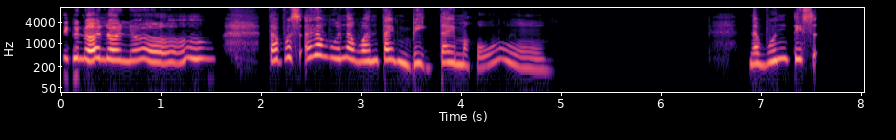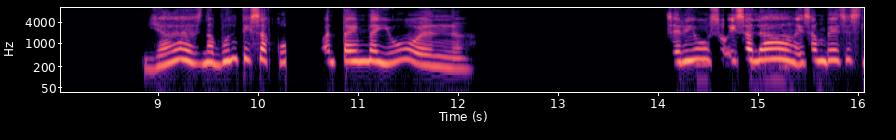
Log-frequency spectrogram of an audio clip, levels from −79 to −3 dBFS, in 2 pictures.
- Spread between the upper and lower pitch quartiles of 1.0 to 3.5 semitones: No, average, 4.2 semitones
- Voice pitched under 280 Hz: No, very high, 300 Hz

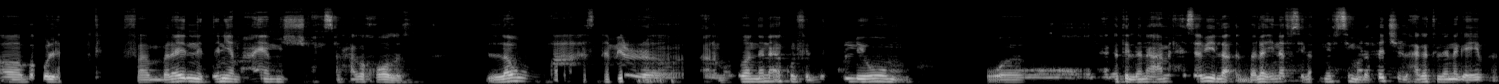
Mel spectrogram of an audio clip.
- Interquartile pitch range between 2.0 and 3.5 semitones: Yes, average, 3.0 semitones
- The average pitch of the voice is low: Yes, low, 125 Hz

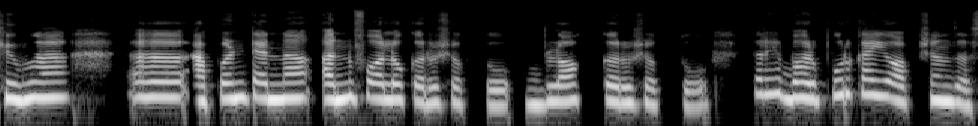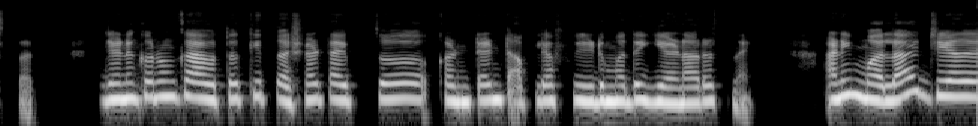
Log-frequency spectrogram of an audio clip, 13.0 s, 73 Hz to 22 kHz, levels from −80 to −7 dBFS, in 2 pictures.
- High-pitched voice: Yes, high, 245 Hz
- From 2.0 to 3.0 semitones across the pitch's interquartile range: Yes, narrow, 2.4 semitones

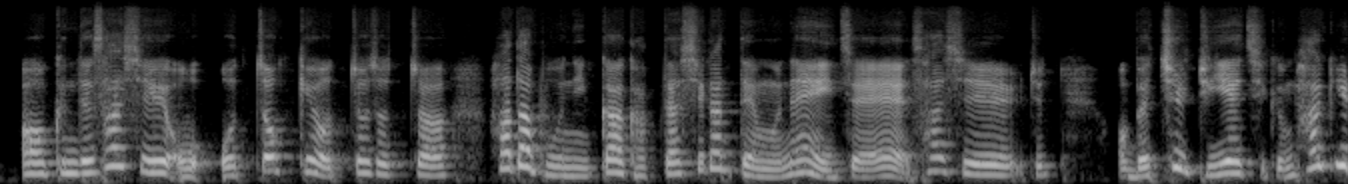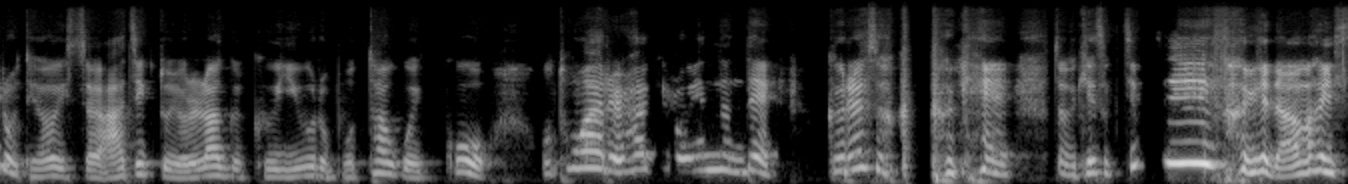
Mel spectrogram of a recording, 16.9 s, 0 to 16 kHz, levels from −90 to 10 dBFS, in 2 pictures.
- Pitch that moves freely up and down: Yes, wide, 8.2 semitones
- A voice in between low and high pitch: No, high, 225 Hz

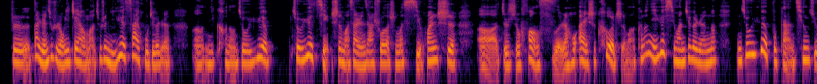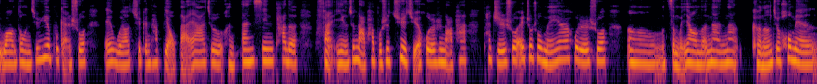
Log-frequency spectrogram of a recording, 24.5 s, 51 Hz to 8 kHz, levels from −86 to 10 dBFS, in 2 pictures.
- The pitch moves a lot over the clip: No, average, 3.4 semitones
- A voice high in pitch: Yes, high, 195 Hz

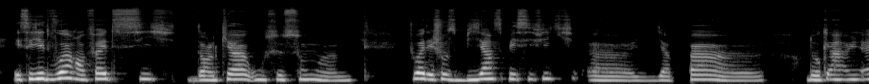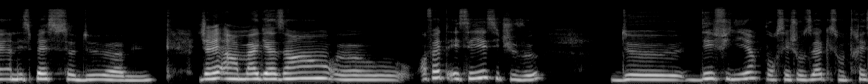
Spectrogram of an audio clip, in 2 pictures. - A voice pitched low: No, high, 225 Hz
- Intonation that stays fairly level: No, average, 3.5 semitones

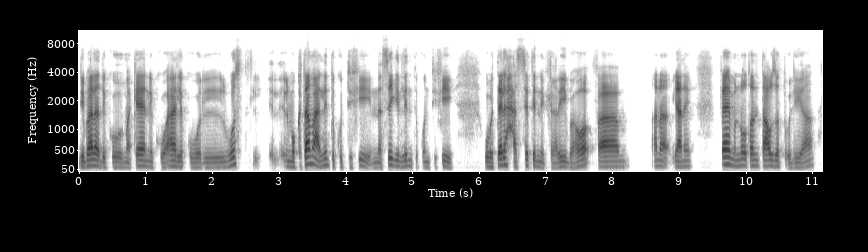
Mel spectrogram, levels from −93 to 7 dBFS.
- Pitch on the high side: No, low, 120 Hz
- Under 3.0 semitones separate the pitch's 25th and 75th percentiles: No, average, 4.1 semitones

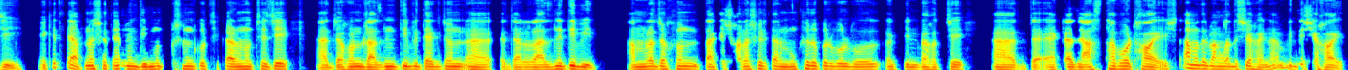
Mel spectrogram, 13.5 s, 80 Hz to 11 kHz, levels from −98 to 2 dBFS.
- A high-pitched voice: No, low, 125 Hz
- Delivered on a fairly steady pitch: Yes, narrow, 2.1 semitones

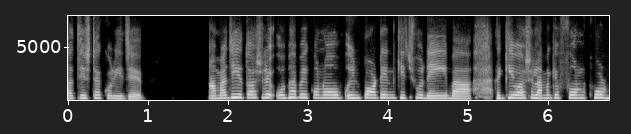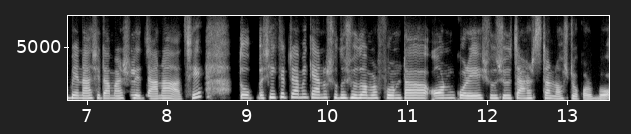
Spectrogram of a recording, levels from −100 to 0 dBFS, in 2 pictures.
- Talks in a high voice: Yes, very high, 260 Hz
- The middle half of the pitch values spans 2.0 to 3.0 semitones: Yes, average, 2.7 semitones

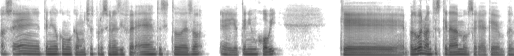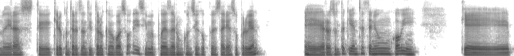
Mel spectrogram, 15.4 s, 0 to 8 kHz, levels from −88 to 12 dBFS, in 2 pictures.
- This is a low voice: Yes, low, 110 Hz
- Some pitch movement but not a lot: Yes, average, 4.1 semitones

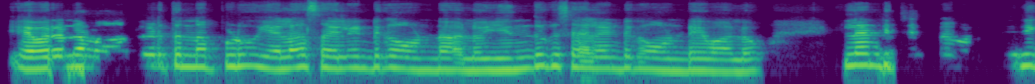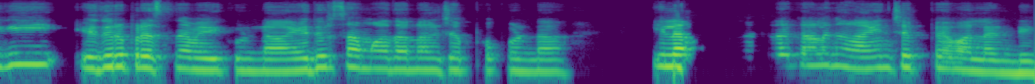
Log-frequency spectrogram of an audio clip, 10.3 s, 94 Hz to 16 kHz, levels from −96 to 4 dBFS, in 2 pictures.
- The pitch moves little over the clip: No, average, 3.5 semitones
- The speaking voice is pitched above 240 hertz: Yes, very high, 250 Hz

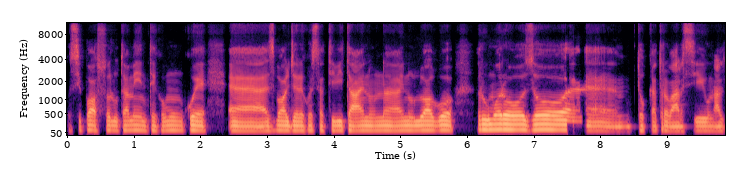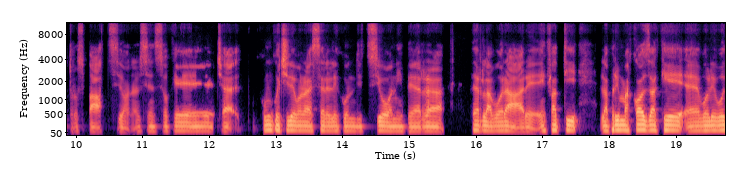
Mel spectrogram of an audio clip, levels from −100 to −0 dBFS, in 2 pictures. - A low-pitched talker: Yes, very low, 95 Hz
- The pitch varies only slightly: Yes, narrow, 2.2 semitones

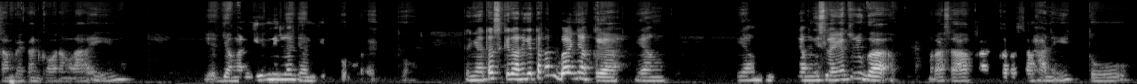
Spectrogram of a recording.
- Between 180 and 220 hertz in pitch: Yes, medium, 185 Hz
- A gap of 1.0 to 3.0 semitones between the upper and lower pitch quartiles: No, average, 5.1 semitones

